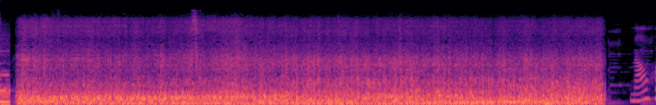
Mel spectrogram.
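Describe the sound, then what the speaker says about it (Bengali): A passenger train pulls away and rolls along, its steady loud rumble and rattle of carriages heard from on board, continuous for several seconds before cutting off into quieter sounds near the end. "ট্রেনে উঠলাম, ট্রেন ছেড়ে দিল।"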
